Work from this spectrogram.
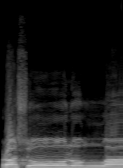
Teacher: maka lafaz Allahnya dibaca tebal berbunyi o seperti o ya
